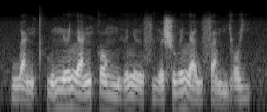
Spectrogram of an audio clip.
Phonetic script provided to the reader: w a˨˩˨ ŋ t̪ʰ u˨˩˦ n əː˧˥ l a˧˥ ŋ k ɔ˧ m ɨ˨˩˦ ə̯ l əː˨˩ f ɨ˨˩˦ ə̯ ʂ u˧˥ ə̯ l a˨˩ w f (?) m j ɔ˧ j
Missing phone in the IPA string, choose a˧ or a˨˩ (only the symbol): a˨˩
